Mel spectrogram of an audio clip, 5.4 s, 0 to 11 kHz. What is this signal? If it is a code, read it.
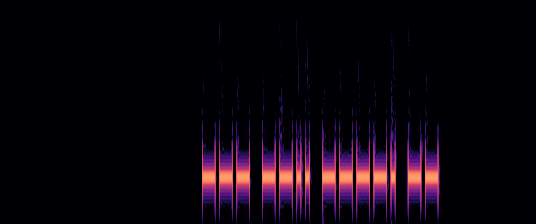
Morse code, heard as a keyed tone, about 28 wpm, 700 Hz. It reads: OZ9M
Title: DXCC-100 Call Signs - 4 Characters - 28wpm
